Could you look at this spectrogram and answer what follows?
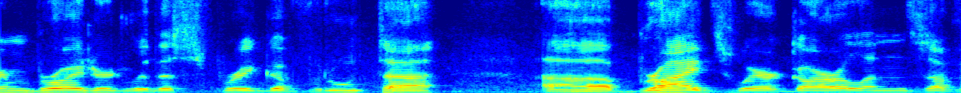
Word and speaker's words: Ruta: beautifully I must say Ruta with a t um Ruta translated into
